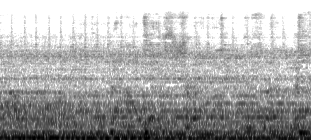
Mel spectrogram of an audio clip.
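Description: Black metal band playing live through a festival PA, heard loud and steady from within the crowd: distorted electric guitars over a drum kit.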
